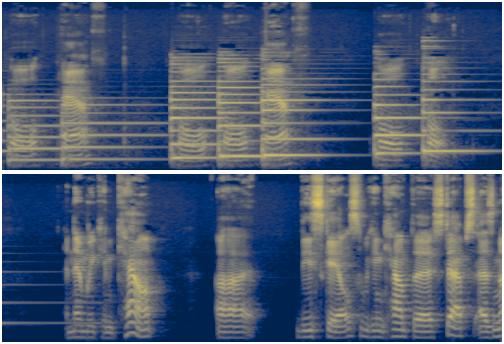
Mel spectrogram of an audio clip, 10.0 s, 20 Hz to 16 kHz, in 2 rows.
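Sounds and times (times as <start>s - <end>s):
piano playing ascending scale: 0.0s - 5.6s.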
